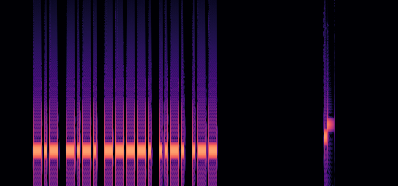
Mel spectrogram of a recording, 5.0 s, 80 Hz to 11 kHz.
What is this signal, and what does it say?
Morse code, heard as a keyed tone, about 34 wpm, 700 Hz. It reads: KC9FW
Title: USA Call Signs 35wpm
